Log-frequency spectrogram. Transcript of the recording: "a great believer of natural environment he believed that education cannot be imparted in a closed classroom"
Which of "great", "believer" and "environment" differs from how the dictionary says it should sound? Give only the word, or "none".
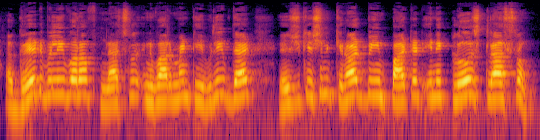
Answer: none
